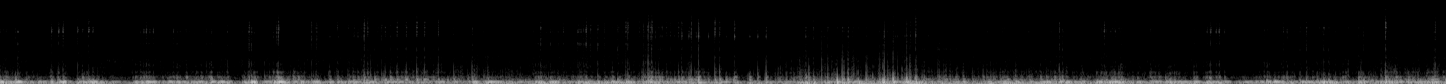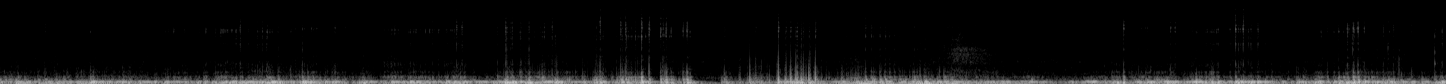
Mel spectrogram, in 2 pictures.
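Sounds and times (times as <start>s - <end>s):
fingers scratching microphone grille: 0.0s - 28.9s.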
